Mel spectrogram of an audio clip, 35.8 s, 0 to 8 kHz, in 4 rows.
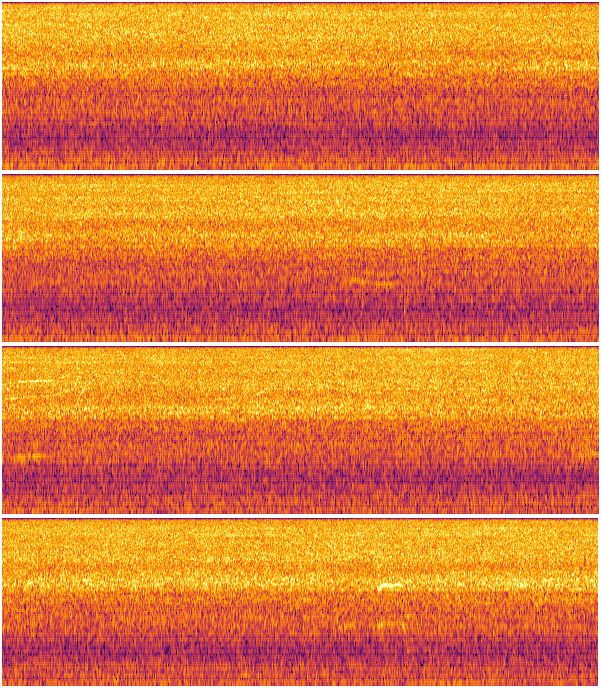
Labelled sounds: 14.1	14.5	killer whale, southern resident, 1.1 to 1.2 kHz
32.5	32.9	killer whale, southern resident, 2.1 to 2.4 kHz

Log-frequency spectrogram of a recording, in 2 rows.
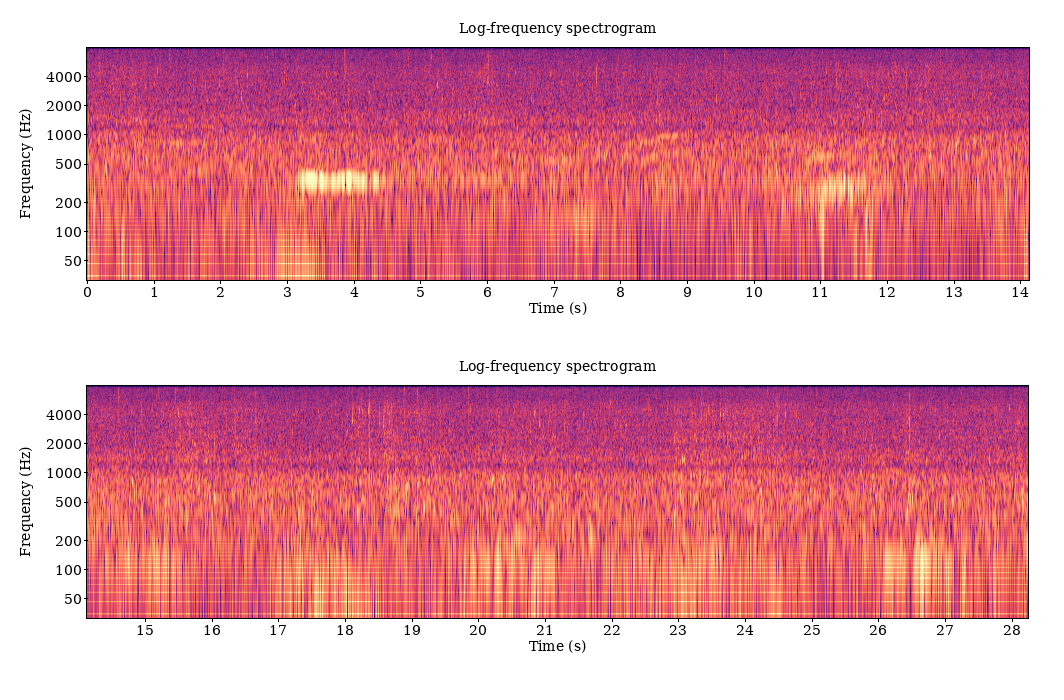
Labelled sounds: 8.4	8.9	humpback whale, 0.81 to 1.1 kHz

